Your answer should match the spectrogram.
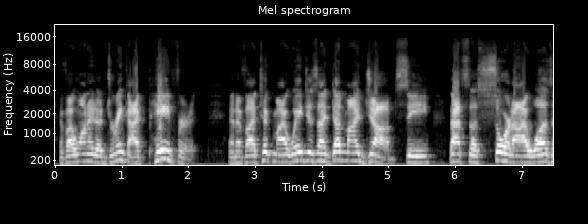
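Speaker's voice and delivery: loud, gruff self-righteous ghost; boastful big ghost. Acted. Big ghost to the bright spirit, loud boasting. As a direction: brag loudly about his decency.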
